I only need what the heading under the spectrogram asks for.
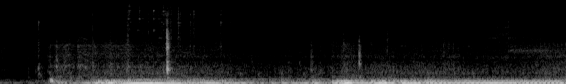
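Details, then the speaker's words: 1987 Peugeot 205 GTI 1.9 Phase 1, 32 years old, engine and gearbox fully rebuilt by specialists, warm start (not cold): quick crank, catches at once, even idle with a faint light rattle typical of an old French car; healthy. "Again, nice idle, a little bit rattly being an old French car. It's 32 years old, but again, starts up nicely as you'd expect after a full rebuild."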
